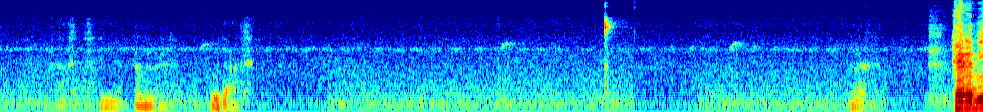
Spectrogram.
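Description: A young man speaks calmly over an online call, in short bursts.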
